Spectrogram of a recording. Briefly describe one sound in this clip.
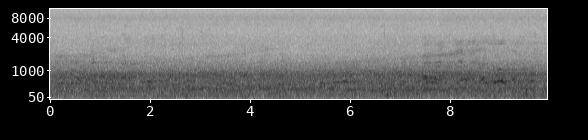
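Men shout to each other from a distance across an open outdoor pitch.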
